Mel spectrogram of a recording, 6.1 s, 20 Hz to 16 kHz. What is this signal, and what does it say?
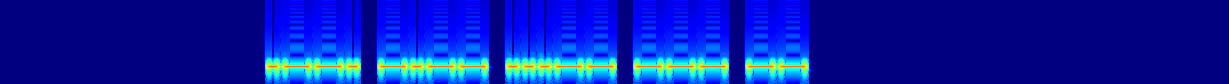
Morse code, heard as a keyed tone, about 30 wpm, 700 Hz. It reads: PY3OM
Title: DXCC-100 Call Signs - 5 Characters - 30wpm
